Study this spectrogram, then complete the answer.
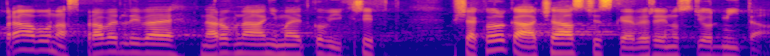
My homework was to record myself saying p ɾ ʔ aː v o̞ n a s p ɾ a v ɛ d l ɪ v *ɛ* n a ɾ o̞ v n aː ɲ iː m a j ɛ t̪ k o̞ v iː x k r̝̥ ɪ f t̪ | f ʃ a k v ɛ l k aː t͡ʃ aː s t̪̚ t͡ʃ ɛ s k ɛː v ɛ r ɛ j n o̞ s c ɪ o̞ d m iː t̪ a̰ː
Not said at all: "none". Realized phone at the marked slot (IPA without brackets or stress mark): ɛː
